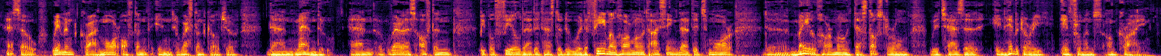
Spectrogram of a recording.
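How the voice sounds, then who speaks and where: A man, an expert researcher, explaining findings in a measured, slightly halting way. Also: low-pitched, steady tone, gravelly, darkish tone, slightly rough. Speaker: crying researcher guest. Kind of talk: expert interview answer.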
